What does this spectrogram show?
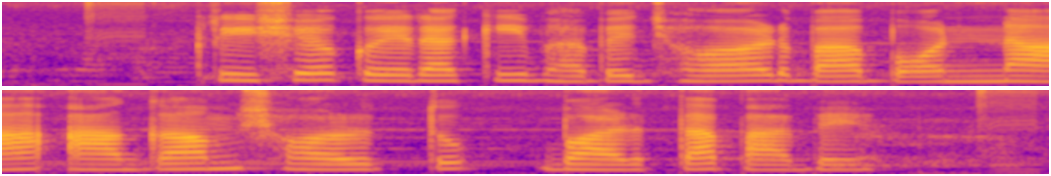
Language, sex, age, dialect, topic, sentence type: Bengali, female, 18-24, Rajbangshi, agriculture, question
